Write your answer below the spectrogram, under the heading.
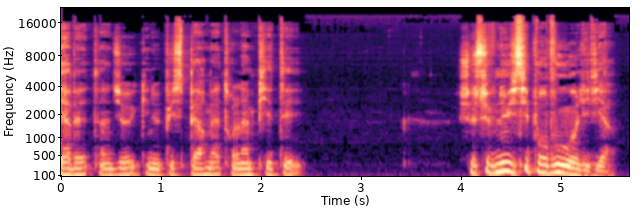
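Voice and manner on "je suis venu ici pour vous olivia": blurted out suddenly, higher and louder; sudden outburst. A narrator's reading. Edward abruptly confronting his cousin Olivia, blurting. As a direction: burst out with it. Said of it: "dit tout à coup".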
